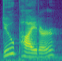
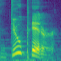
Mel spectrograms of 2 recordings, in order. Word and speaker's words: Dewpider: Just like how it's not Dewpider, the Pokemon based on a spider, it's Dewpider. I'm sorry, if you pronounce Dewpider as Jupiter, then you are stupider than I thought.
